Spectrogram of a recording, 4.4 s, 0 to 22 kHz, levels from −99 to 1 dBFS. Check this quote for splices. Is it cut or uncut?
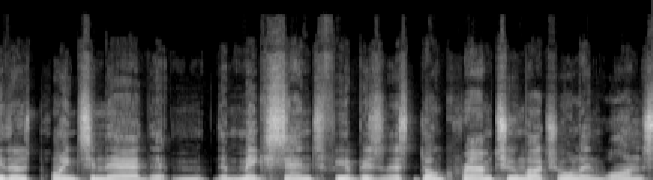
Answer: uncut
